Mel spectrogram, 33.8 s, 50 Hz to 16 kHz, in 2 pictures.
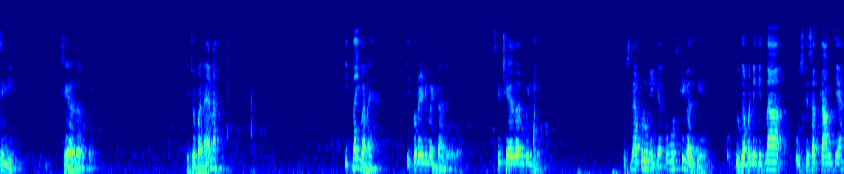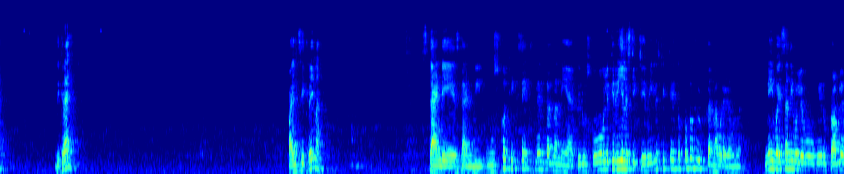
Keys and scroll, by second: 3.9 Left, 5.8 Right, 15.1 Right.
